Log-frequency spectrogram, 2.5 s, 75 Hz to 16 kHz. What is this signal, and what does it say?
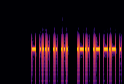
Morse code, heard as a keyed tone, about 44 wpm, 700 Hz. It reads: THIS LAKE
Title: Sentences from Top 1100 Words 45wpm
